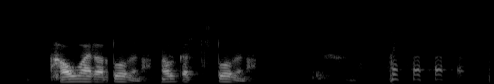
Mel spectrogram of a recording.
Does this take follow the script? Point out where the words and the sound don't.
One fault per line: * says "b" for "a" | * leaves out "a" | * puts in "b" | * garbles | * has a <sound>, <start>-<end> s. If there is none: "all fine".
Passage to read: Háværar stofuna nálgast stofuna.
* has a laugh, 3.1-4.7 s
